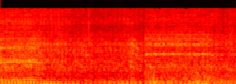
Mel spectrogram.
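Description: Motorcycle engine running steadily while the bike is ridden along at a constant speed, heard from the rider's position.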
